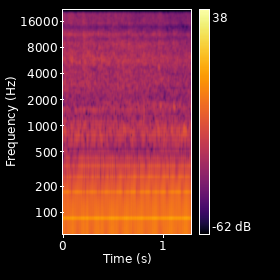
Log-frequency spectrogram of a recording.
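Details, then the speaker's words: 1984 Corvette C4 Chevy 350, with Crossfire injection swapped to an Edelbrock carb and intake and a new radiator fitted: deep, steady, smooth V8 idle with no misses, knocks or ticks. Sounds good, though the exhaust is due to be replaced. "Sounds good though. Sound better once we get rid of that exhaust."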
